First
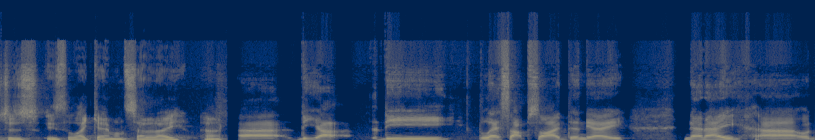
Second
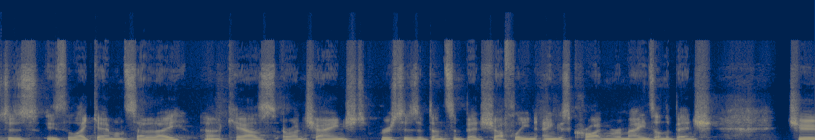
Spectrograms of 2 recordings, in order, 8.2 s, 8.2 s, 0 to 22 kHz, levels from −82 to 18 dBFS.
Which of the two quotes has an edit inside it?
first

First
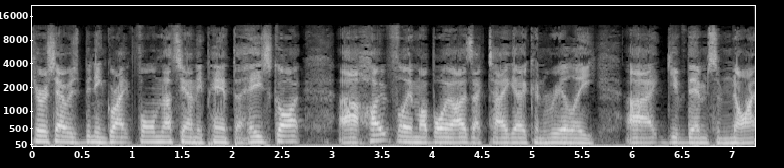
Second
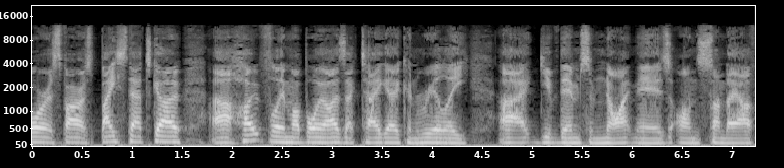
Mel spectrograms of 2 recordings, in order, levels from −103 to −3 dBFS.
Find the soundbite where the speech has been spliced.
second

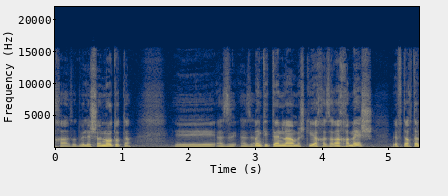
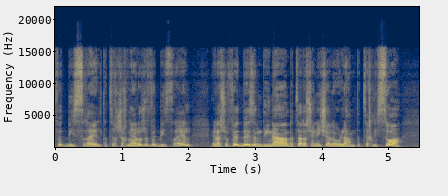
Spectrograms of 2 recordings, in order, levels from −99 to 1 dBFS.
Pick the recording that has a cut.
first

